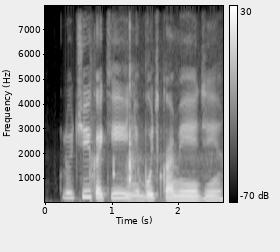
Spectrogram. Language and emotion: Russian, sad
